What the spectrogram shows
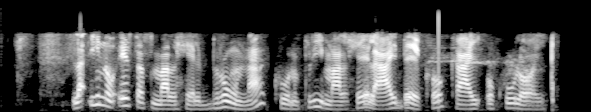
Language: Esperanto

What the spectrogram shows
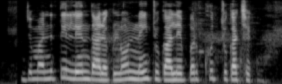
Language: Magahi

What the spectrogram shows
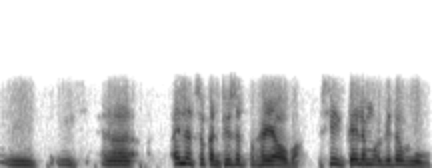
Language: Manipuri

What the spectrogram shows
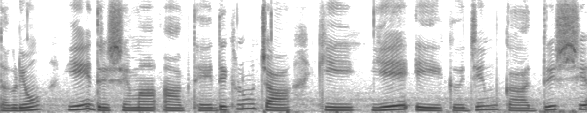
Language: Garhwali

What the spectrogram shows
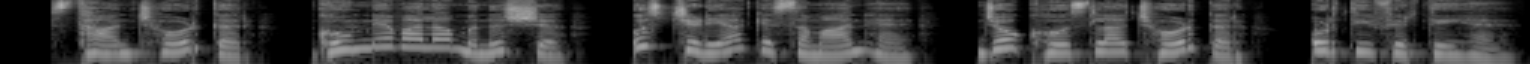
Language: Hindi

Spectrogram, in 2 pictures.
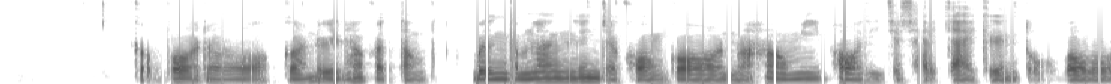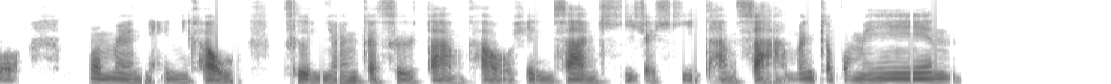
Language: Thai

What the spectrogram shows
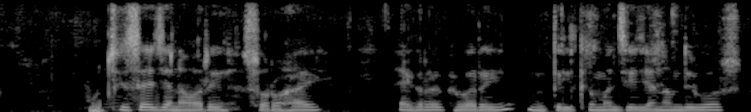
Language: Santali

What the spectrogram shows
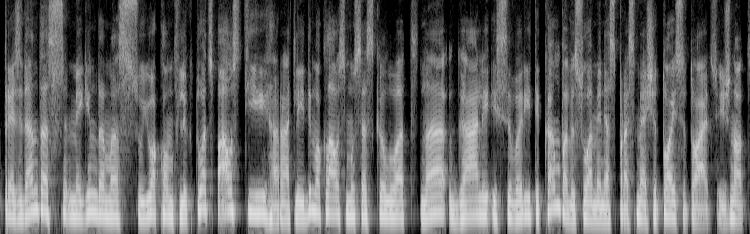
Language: Lithuanian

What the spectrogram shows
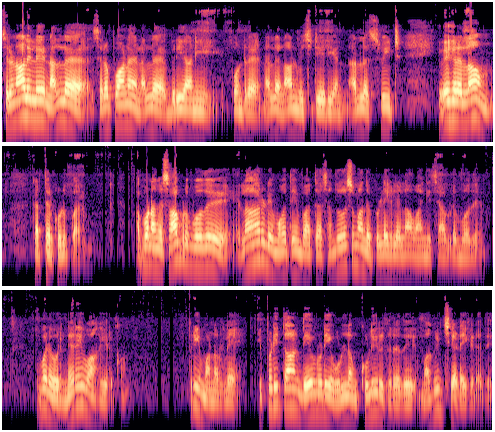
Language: Tamil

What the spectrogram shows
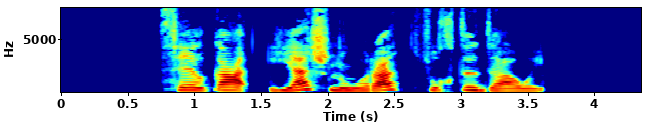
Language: Abkhazian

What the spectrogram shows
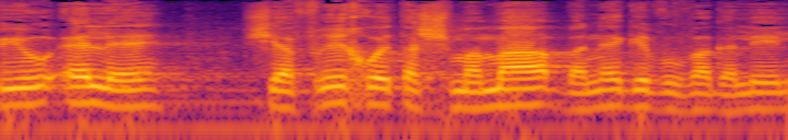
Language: Hebrew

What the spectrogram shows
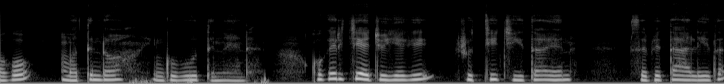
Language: Kalenjin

